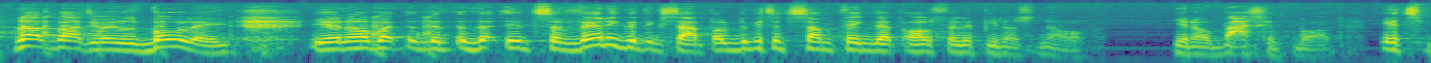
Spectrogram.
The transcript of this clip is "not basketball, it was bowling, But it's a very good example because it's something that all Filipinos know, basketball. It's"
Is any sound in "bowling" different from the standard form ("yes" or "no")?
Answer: yes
